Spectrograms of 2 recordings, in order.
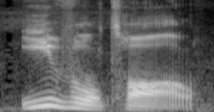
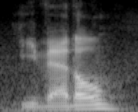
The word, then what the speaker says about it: Yveltal: a name that my mouth does not like pronouncing, Eviltall. I'm just realizing now it's the first time I've ever heard anyone say this Pokemon's name. I've always pronounced it Yveltal, but I think there's Yvel, maybe Yveltal.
